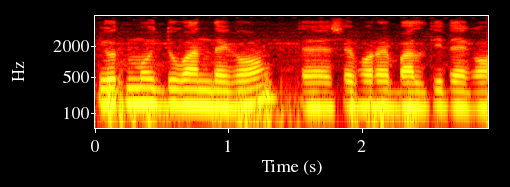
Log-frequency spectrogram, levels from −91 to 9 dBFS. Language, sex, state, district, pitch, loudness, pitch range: Chakma, male, Tripura, Unakoti, 140 Hz, -16 LUFS, 135-150 Hz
